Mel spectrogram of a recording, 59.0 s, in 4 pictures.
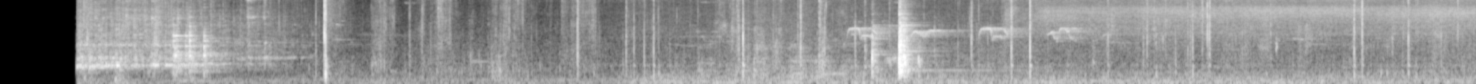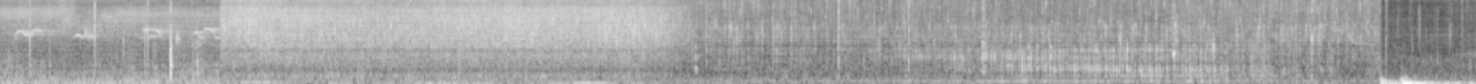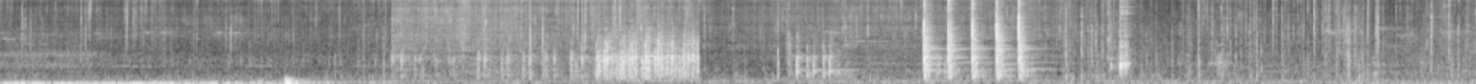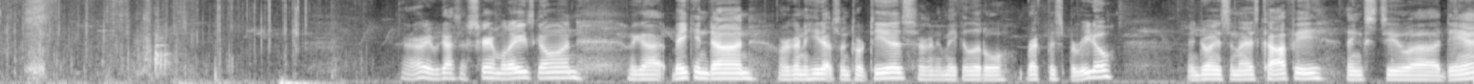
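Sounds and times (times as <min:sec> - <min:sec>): bacon sizzling in a skillet: 0:08.4 - 0:47.4
eggs stirred and scraped in pan: 0:28.6 - 0:36.6, 0:37.2 - 0:47.6.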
